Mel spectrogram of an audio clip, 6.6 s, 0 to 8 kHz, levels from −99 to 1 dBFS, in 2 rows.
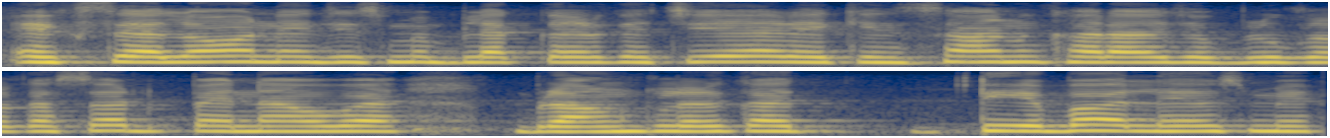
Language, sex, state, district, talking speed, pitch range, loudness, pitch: Hindi, female, Bihar, West Champaran, 245 wpm, 235-250 Hz, -15 LUFS, 240 Hz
